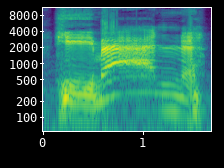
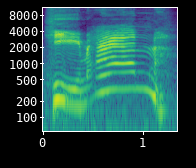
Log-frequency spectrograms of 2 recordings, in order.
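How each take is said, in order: First: The voice is creaky, with added vocal fry. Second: The voice is smooth, without vocal fry.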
